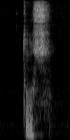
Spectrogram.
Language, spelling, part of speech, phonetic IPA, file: Polish, tusz, noun / verb, [tuʃ], LL-Q809 (pol)-tusz.wav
